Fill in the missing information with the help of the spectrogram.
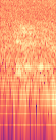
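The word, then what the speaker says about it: Paton: His name is P-A-T-O-N. They pronounce it Patton or Peyton.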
